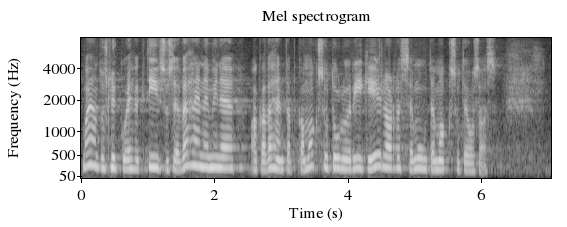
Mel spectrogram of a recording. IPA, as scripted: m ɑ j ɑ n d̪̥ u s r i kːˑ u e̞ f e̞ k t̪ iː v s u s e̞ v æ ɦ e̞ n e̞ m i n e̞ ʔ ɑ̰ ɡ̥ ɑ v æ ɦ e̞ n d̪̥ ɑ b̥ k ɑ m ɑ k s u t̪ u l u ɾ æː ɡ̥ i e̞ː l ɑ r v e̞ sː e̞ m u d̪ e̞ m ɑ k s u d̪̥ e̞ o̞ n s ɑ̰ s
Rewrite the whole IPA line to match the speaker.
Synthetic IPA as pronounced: m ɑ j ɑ n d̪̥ u s l i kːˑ u e̞ f e̞ k t̪ iː v s u s e̞ v æ ɦ e̞ n e̞ m i n e̞ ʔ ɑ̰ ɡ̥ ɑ v æ ɦ e̞ n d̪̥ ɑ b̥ k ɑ m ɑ k s u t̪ u l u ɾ iː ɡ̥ i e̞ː l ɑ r v e̞ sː e̞ m uː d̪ e̞ m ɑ k s u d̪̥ e̞ o̞ s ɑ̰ s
